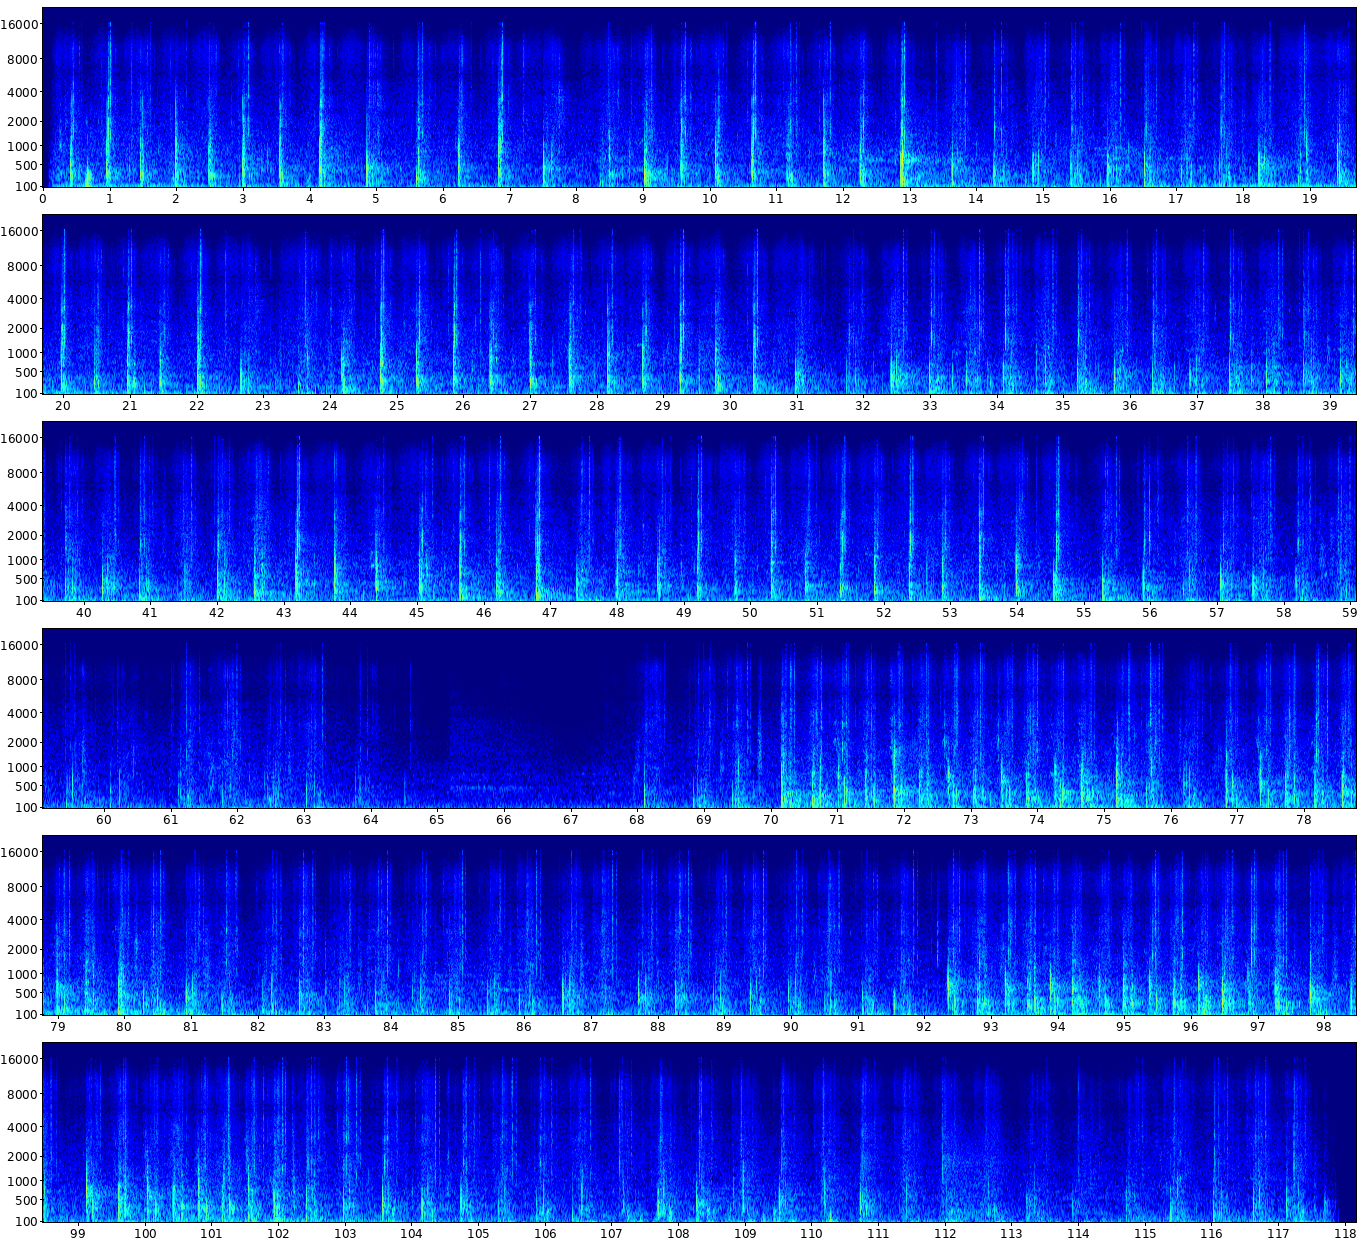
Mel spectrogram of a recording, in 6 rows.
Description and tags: Walking Up Down Stairs Close
Walking up and down (with a micro) (tascamDR40) on a marble stairs in a large hall. big reverb rubber shoes.
Always open for feedback, always trying to learn.
fabric, feet, floor, foot, footsteps, hall, marble, rubber, shoes, stair, stairs, stairway, steps, walk, walking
